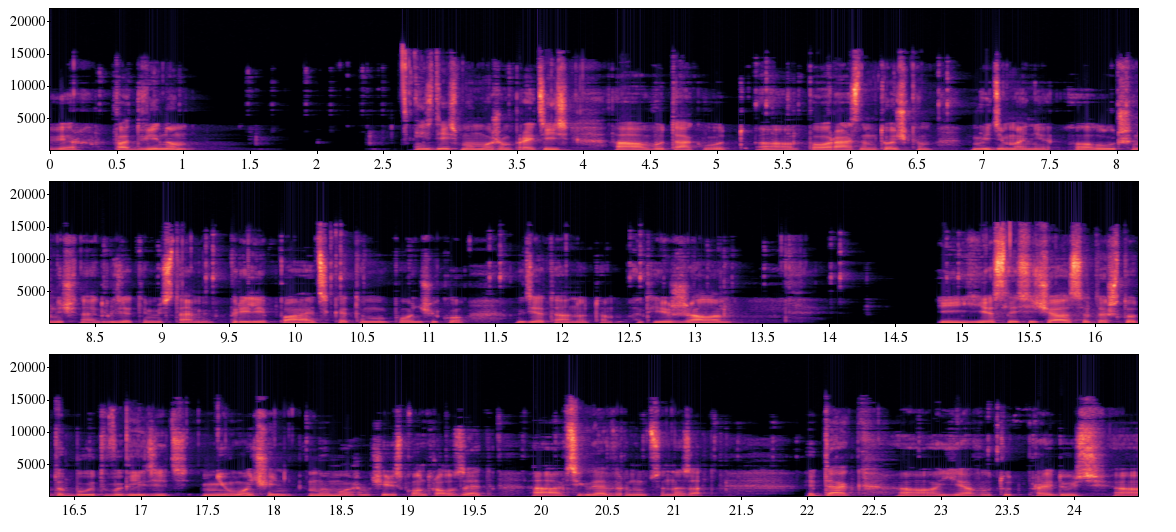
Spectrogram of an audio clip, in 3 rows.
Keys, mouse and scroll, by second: 3.7 click, 4.2 g, 5.6-6.6 shift+middle drag, 6.6 click, 6.9 g, 8.2-9.3 middle drag, 9.3 click, 9.8 g, 10.5 middle click, 11.4 click, 11.8 g, 12.7-14.0 middle drag, 14.0 click, 14.2 g, 15.1 middle click, 15.9 Tab, 16.3 scroll down 1, 16.6-18.9 middle drag, 18.9 Tab, 19.2-23.3 middle drag, 23.3 click, 23.6 g.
